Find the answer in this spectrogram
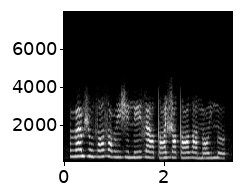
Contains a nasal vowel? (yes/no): yes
